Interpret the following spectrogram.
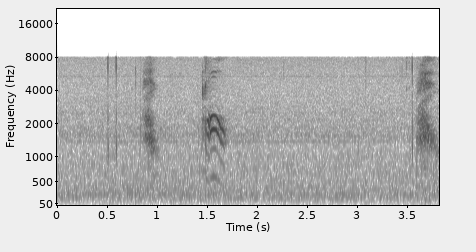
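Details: Tuxedo cat, male, sleepy before going to sleep, gives a single short, arched meow that rises and falls, between soft breathy sounds, with a yawn.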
